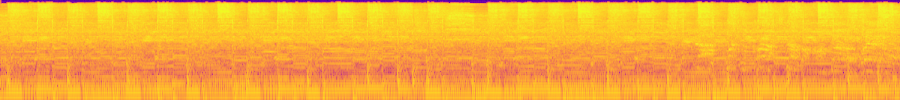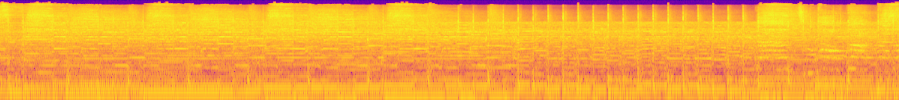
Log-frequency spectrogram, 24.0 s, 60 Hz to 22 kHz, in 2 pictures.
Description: no Backing Vocals Rock 2:29 Buy £1.50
